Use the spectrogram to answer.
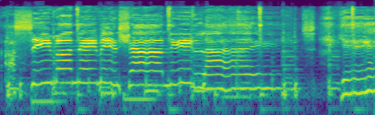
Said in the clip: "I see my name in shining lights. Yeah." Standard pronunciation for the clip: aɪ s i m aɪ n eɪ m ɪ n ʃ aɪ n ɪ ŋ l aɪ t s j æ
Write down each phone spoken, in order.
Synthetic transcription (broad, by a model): aɪ s i m aɪ n eɪ m ɪ n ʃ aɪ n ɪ l aɪ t j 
